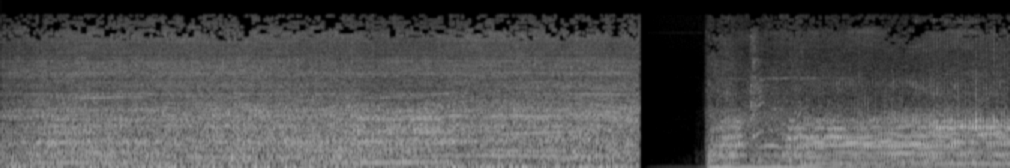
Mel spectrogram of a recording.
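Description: Yamaha motorcycle riding in slow traffic: the engine runs with steady wind and road noise on the rider's camera microphone, and a bus runs alongside. The sound cuts out for about half a second six and a half seconds in, then a steady low engine hum resumes.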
